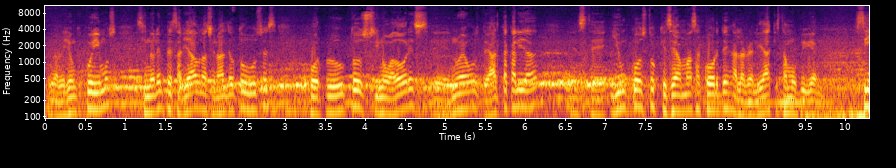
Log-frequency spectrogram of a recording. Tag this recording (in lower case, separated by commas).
speech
